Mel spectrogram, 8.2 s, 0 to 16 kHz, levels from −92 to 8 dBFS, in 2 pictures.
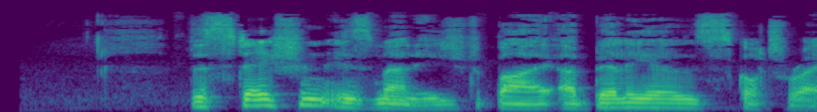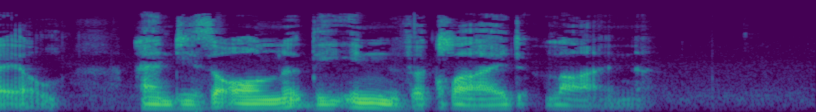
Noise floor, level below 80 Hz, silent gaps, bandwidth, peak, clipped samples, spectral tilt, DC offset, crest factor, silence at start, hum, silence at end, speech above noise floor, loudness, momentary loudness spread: -64 dBFS; -56 dBFS; none; 11 kHz; -2 dBFS; under 0.1%; -4.5 dB/octave; under 0.1%; 20 dB; 0.5 s; none; 1.1 s; 43 dB; -21 LUFS; 12 LU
